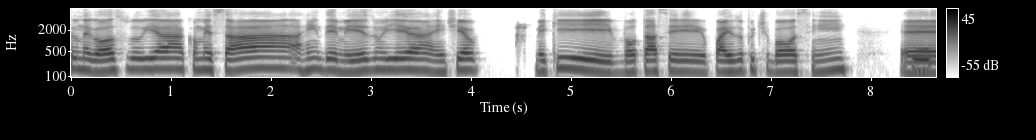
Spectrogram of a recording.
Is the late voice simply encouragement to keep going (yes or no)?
yes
